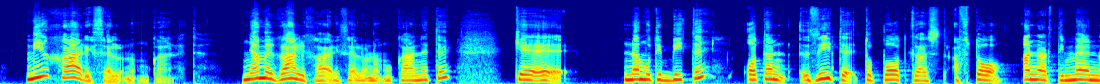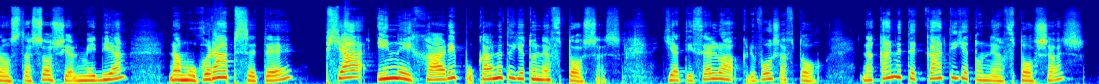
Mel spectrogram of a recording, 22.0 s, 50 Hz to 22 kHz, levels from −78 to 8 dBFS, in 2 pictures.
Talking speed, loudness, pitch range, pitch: 140 wpm, -13 LUFS, 185-245 Hz, 210 Hz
